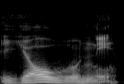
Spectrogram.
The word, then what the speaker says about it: Jouni: För att ska man säga mitt namn på det riktiga sättet så är det Jouni. Och de här ah. – vokalerna O och U finns inte i svenskan.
